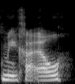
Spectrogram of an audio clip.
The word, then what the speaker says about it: Michael: Rashina for $1.99 says Michael is pronounced Michael, like Castiel.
